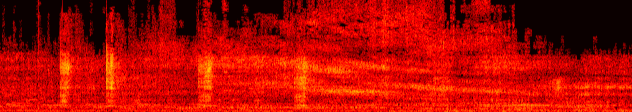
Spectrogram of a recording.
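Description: Steady low drone of engines idling near a drag strip, with a few brief high squeaks.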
